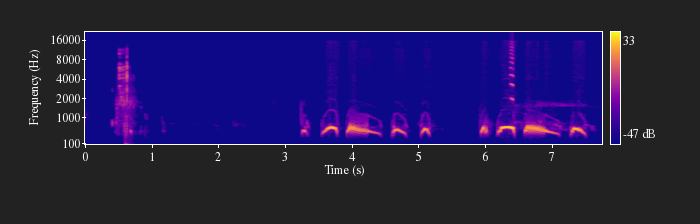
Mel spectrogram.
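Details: Spotted dove singing in the 'giọng thổ' style with pressing 'thúc gù' coos: a faint knock, then a run of low, rounded coos, some short and hooked, some drawn out and falling, delivered in quick clusters.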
